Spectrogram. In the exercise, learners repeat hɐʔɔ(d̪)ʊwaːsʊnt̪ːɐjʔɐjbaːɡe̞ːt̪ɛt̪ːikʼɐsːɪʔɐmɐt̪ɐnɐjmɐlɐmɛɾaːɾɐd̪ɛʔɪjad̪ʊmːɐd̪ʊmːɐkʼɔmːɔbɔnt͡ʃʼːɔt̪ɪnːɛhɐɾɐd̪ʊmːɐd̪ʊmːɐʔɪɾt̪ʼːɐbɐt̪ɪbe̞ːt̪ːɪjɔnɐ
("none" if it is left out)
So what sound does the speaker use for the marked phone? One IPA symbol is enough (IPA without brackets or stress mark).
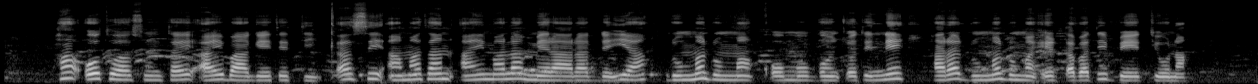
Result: t̪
